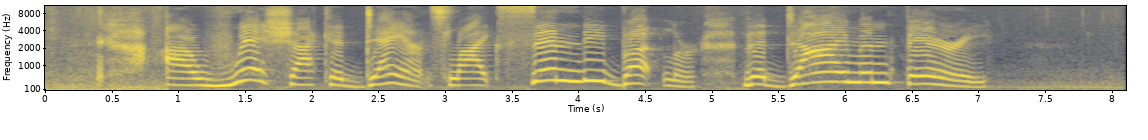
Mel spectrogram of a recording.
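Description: A young girl sings through a microphone.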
